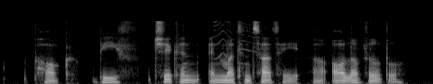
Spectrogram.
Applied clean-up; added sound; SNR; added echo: neural mask model RNNoise.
